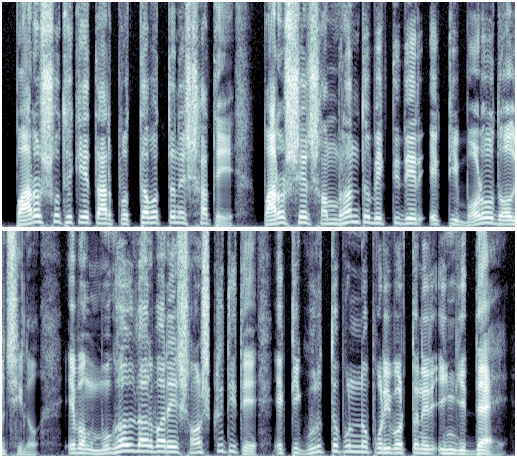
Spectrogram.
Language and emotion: Bengali, neutral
